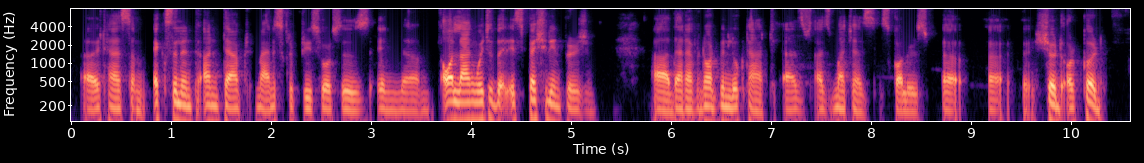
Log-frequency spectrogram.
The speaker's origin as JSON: {"language": "English", "town": "Quetta", "region": "Balochistan", "country": "Pakistan", "also_born_or_lived": "Minnesota, United States", "moved": "as an adult", "lives_now": "United States", "said": "I'm originally from Pakistan, from oh. Quetta in Pakistan"}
